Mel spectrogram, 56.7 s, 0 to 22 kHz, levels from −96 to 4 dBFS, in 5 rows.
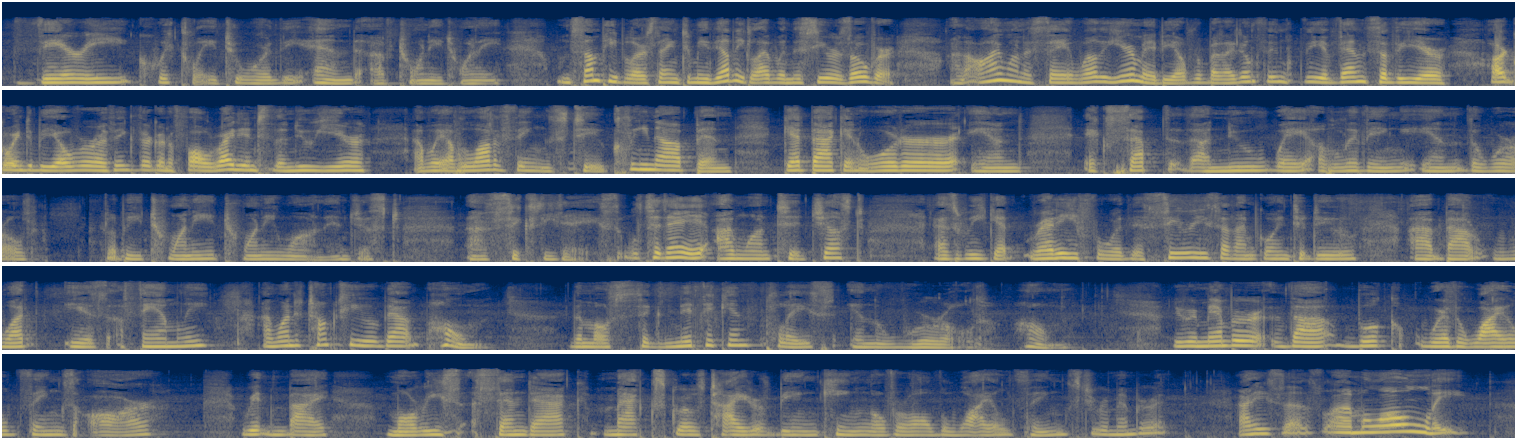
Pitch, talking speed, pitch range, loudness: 185 Hz, 175 wpm, 165-205 Hz, -21 LUFS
